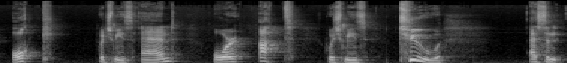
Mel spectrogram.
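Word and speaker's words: att: that's at in swedish so both these words can be pronounced o and they are probably gonna be pronounced oh and this confuses sweets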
